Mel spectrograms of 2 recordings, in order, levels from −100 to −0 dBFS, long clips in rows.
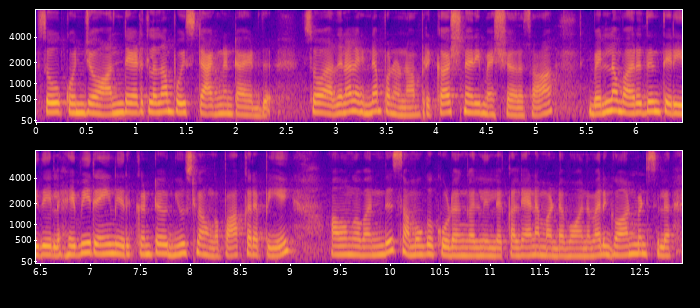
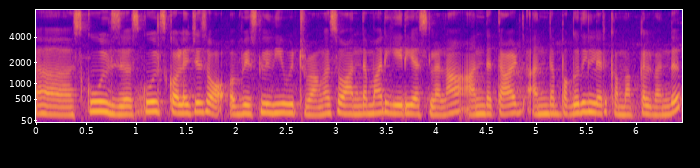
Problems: none marked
